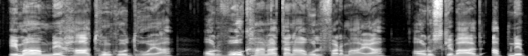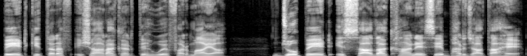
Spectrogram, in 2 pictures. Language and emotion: Urdu, neutral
